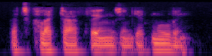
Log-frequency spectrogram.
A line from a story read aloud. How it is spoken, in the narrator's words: he said softly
